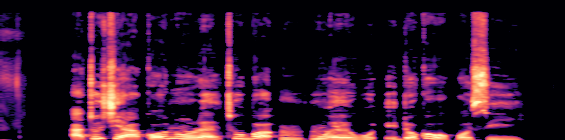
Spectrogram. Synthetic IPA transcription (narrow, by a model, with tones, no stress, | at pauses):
a˨tu˨˦ʃe˧a˨ko˨˦nũ˦˨ɾɛ˨tʰu˦bɔ̃˦˨mũ˦e˧wu˧i˨do˨˦ko˦˨o˨k͡pɔ˨si˦˧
